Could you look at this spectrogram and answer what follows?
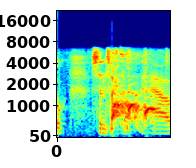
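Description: A dog barks and yips indoors, a short sharp outburst overlapping someone speaking close by, loud and near.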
